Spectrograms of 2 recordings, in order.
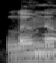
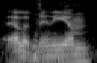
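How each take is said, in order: First: It is said the American way, four syllables. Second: It is said the British way, five syllables.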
